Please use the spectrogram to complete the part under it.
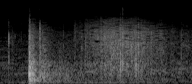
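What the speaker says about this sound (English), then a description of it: "We had individuals out there shooting commercial-grade fireworks at our officers." Commercial-grade fireworks fired toward police on a blocked freeway during a protest: one sharp loud burst followed by crackling, sputtering noise that carries on to the end.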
